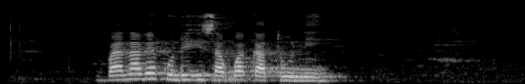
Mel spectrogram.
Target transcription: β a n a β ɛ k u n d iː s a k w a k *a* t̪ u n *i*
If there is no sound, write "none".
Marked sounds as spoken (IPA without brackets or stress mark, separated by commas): a, i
